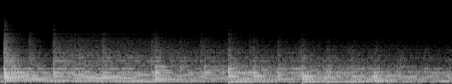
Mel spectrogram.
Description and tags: Synth Loop 6
Synth stabs from a sound design session intended for a techno release.
loop, stab, pack, techno, electronic, oneshot, experimental, sample, design, sound, synth, music, line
